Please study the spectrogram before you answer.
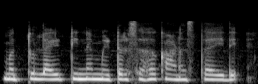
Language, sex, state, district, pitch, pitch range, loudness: Kannada, female, Karnataka, Bidar, 235 Hz, 225-240 Hz, -12 LUFS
